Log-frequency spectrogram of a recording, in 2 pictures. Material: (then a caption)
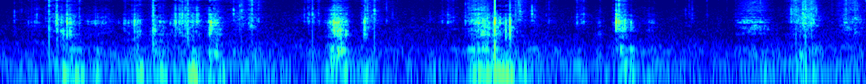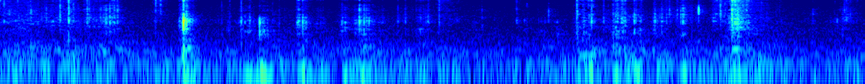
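Paper. A metal dip pen nib scratches across a flat sheet of textured Korean paper while writing Cyrillic letters. The result is a run of dry, bright scratching strokes and small ticks, each dying away almost at once, with a faint low hum underneath.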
